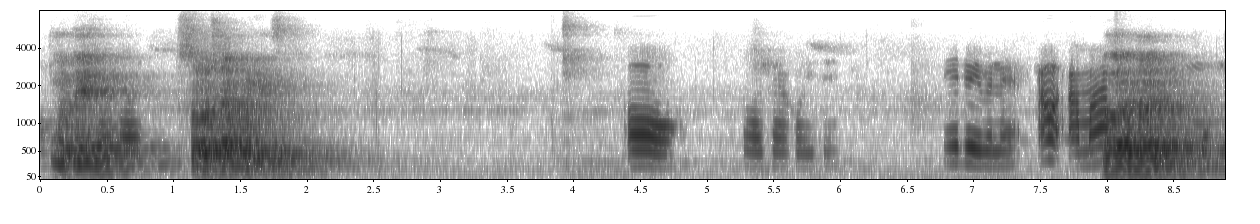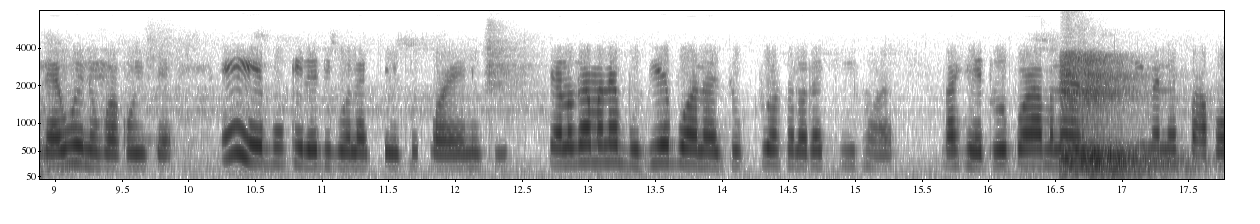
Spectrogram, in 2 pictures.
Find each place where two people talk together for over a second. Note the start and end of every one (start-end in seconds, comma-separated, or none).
none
